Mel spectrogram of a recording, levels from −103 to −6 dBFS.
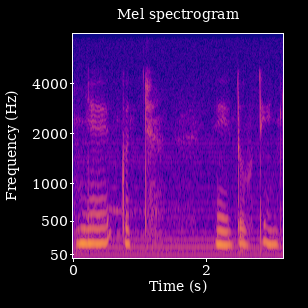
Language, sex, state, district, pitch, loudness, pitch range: Hindi, female, Rajasthan, Churu, 195 Hz, -43 LUFS, 185-200 Hz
